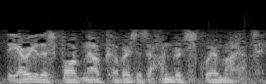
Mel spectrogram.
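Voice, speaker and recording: A man's voice: fairly low pitch, fairly even intonation, fast talker, noisy background, natural voice. An American actor playing an earnest, decisive young man fighting creatures in a vintage radio horror drama, with dramatic delivery. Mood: grave, ominous. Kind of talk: vintage American radio horror acting, with first-person narration. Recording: dull vintage radio recording over music.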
